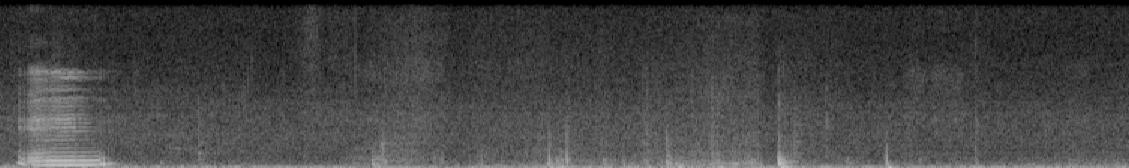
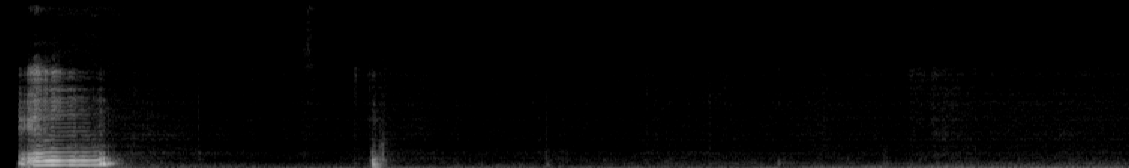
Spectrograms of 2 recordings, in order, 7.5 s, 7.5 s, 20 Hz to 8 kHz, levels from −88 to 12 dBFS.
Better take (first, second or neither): first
